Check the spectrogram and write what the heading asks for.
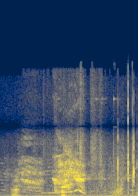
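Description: Excited husky making breathy huffing vocal noises with a short whine that rises and falls about a second in, followed by a few sharp clicks near the end.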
